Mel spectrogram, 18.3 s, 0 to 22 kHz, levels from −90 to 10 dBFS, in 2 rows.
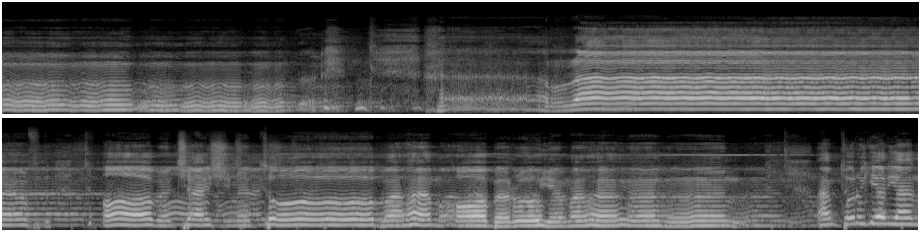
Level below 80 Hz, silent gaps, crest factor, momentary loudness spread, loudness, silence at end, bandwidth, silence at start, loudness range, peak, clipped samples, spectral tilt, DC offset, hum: -70 dBFS; none; 20 dB; 16 LU; -22 LUFS; 0 s; 12.5 kHz; 0 s; 12 LU; -4 dBFS; under 0.1%; -5 dB/octave; under 0.1%; none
